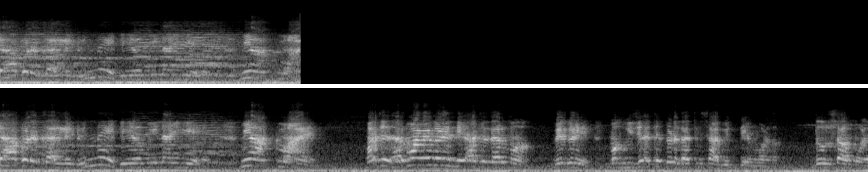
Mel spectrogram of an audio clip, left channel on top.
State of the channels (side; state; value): left; drops out; at 3.0 s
